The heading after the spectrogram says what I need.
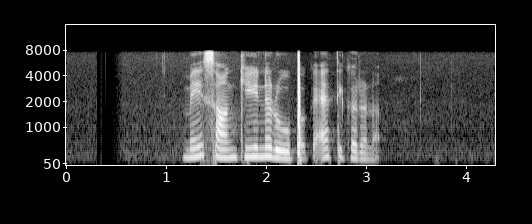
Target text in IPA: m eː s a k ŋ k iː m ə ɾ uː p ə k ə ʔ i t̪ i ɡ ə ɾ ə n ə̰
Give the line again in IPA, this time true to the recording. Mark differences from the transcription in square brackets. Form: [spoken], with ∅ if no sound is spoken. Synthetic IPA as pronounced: m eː s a [∅] ŋ k iː [n] ə ɾ uː p ə k ə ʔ [æ] t̪ i [k] ə ɾ ə n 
